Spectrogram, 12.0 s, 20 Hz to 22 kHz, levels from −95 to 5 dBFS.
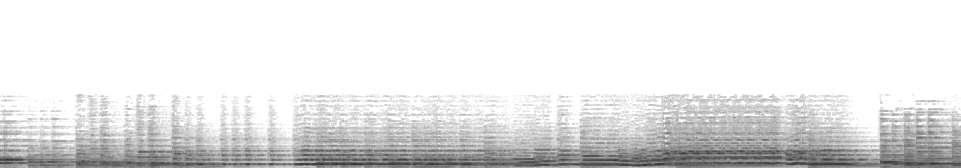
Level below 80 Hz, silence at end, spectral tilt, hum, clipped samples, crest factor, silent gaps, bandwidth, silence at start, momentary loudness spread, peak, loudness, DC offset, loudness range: -68 dBFS; 0 s; -4 dB/octave; none; under 0.1%; 14 dB; none; 8 kHz; 0 s; 11 LU; -12 dBFS; -26 LUFS; under 0.1%; 6 LU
